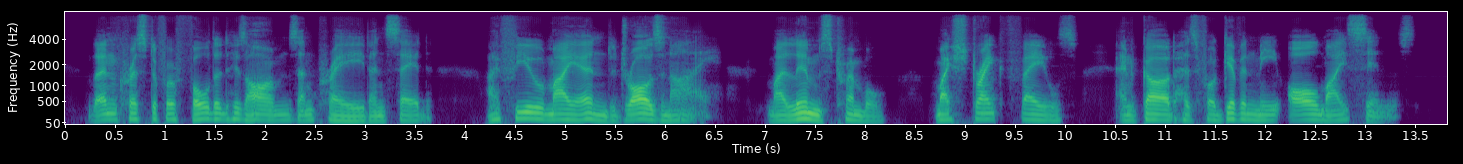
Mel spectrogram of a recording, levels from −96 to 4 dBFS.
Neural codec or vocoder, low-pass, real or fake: codec, 16 kHz, 0.5 kbps, X-Codec, HuBERT features, trained on LibriSpeech; 7.2 kHz; fake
